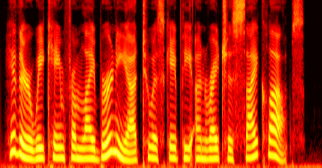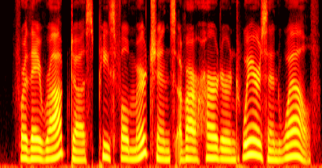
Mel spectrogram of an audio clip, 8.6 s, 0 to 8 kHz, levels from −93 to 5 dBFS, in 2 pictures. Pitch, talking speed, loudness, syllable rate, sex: 185 Hz, 160 wpm, -17 LUFS, 4.8 syllables/s, female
